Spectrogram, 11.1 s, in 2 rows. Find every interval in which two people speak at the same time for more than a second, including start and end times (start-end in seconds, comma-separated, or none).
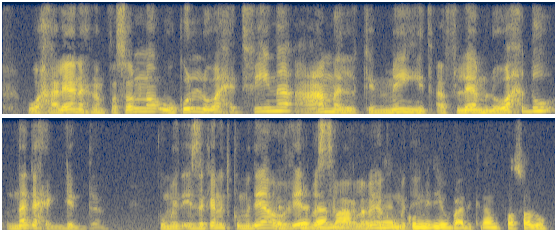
8.2-9.7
